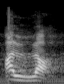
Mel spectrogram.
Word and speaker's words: Allah: that I L A but when you pronounce it we have to tell them pronounce it as Allah hope that's the question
